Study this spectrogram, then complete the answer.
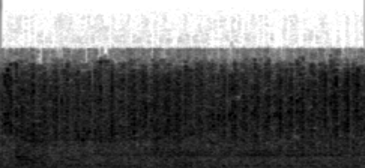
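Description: A tractor engine runs steadily and loudly throughout, a dense low rumble with broadband noise and no pauses, heard close by in hot open farmland.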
